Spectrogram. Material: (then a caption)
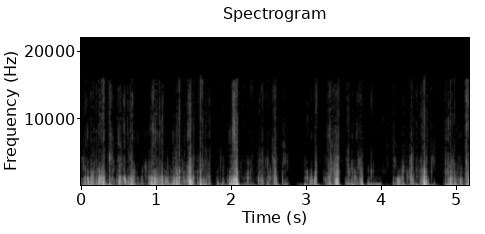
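Plastic film. Long nails scratch the crinkly plastic film wrapped around the grille of a large microphone. Close, bass-heavy crinkling and scratching comes in quick irregular bursts with brief silent gaps between them, each sound dying away almost instantly.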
